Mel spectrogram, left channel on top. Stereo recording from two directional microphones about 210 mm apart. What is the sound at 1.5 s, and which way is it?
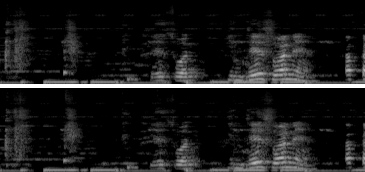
Speech, 15° left (ahead or behind).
